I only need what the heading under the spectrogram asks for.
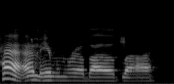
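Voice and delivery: proper, polished, put-together voice. Retelling her first public speaking class introduction: imitating her polished good voice. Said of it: "turn on my good voice and just actually be like".

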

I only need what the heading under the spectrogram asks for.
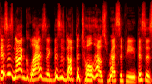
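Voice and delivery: worked-up, upset yelling. Retelling getting upset when a cookie is called classic, imitating own yelling. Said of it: "and then I start yelling at him".

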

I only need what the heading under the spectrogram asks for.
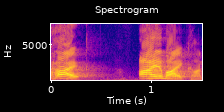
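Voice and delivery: very loud, very slow, drawn-out, eager, enthusiastic. Retelling introducing oneself to the first person met: retelling own enthusiastic greeting. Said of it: "I said it with the most enthusiasm ever".

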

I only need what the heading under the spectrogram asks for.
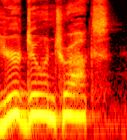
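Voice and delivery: mock very high-pitched shrieking yell. Speaker recounts his dad chasing him into the driveway, imitating a screaming dad. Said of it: "just screaming at me".

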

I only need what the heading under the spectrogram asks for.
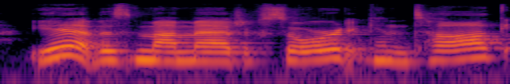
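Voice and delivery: ordinary talk

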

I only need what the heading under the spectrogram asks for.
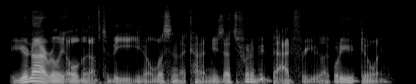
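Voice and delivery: weird, slick, disrespectful tone. Retelling a stranger's comment about the album: imitating a weird disrespectful tone. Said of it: "in a weird, disrespectful way".

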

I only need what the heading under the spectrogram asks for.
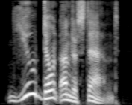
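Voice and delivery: sharp, reproachful, running scolding tone. The squirrel goes on at the woodpecker, who is eating bugs, scolding. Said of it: "the squirrel went on scolding".

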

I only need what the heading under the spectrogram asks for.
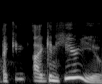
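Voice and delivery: very high, tearful, on the verge of tears, disbelieving. Retelling a friend's first time hearing clearly: imitating someone tearful. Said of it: "she actually started to cry a little bit".

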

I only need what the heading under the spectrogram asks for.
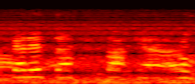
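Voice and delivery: scream, stretched out and pitched high. Recounting what she screamed during childbirth, retelling a scream.

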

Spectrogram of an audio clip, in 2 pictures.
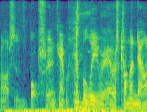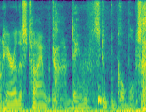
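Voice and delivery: gruffer half-orc voice.

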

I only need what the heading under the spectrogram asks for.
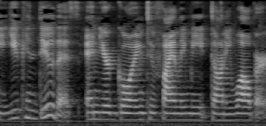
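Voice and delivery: ordinary delivery

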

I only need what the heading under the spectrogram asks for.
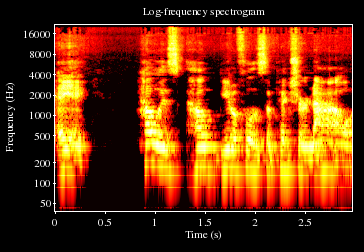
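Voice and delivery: loud high yelling. Retelling calling out to her from across the office: retelling a yell. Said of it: "And I yelled to her".

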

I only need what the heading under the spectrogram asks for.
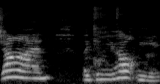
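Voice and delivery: ordinary talk, nothing marked

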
